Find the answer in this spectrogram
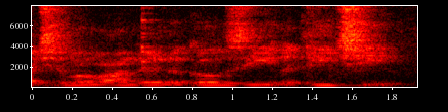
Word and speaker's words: Chimamanda Ngozi Adichie: And and I came across this one stereotype TED Talk by a woman named Chimamanda, her name's hard to pronounce, but it's Chimamanda Ngozi Adichie.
